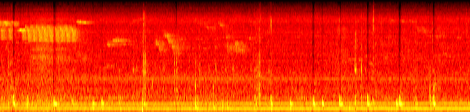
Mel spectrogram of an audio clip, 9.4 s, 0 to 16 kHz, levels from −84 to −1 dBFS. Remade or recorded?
recorded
